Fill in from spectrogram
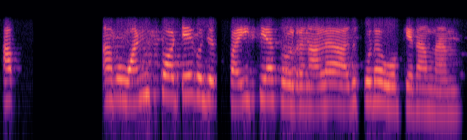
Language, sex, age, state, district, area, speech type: Tamil, female, 18-30, Tamil Nadu, Perambalur, urban, conversation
